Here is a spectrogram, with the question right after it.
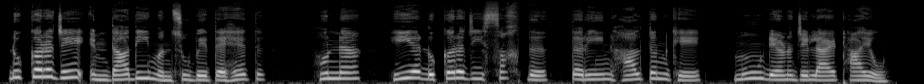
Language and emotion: Sindhi, neutral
